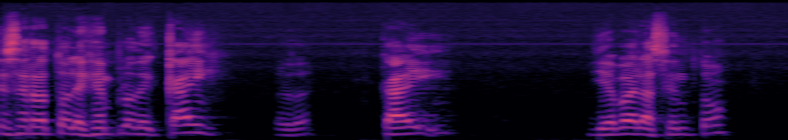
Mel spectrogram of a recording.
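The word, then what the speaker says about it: καί: que si si decimos kai es cai. La i se pronuncia más abajo.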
